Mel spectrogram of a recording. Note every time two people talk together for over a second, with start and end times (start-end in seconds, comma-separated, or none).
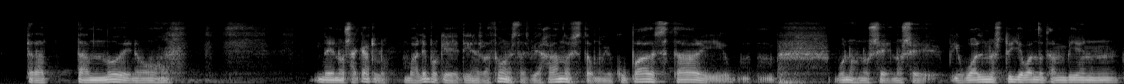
none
